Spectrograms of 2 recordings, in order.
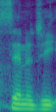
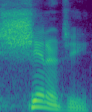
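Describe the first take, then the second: First: The word begins with an s sound. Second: The word begins with an sh sound. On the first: The speaker calls it wrong. "It's not synergy" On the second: The speaker calls it right. "it's Synergy. Because the Shin"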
